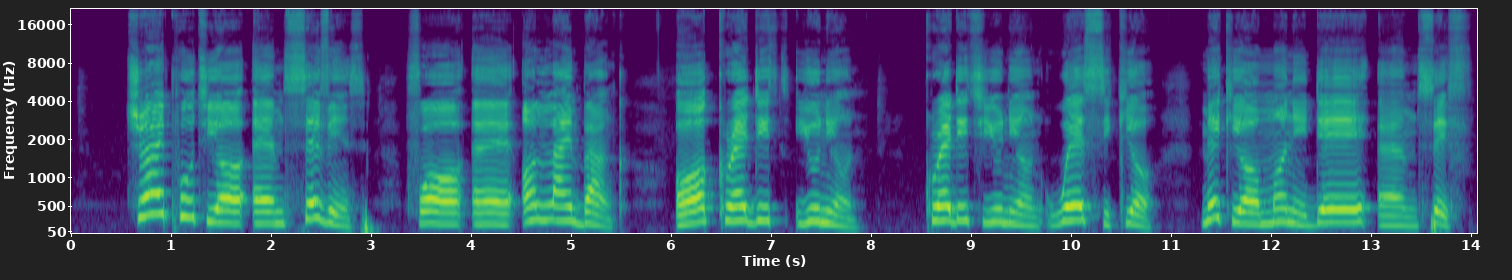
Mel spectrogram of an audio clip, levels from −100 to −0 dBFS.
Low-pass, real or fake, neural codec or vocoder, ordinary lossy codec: none; real; none; none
